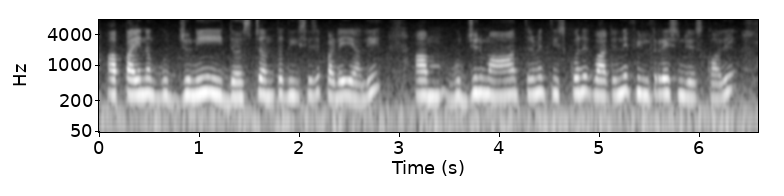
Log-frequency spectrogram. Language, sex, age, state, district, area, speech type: Telugu, female, 18-30, Andhra Pradesh, Krishna, urban, spontaneous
